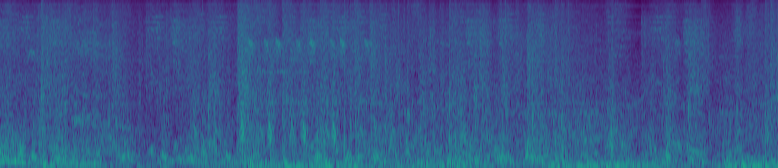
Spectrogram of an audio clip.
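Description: Game battle sounds crackle and burst with magic blasts and hits.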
